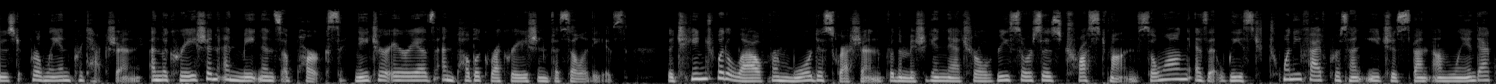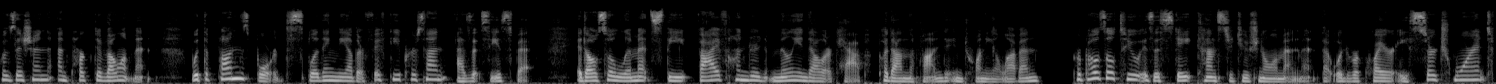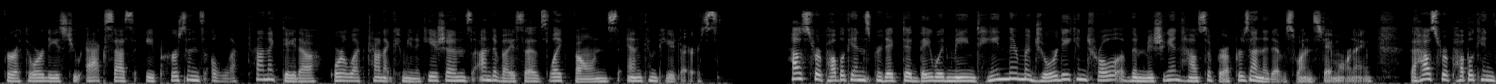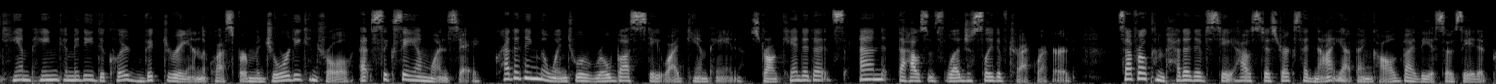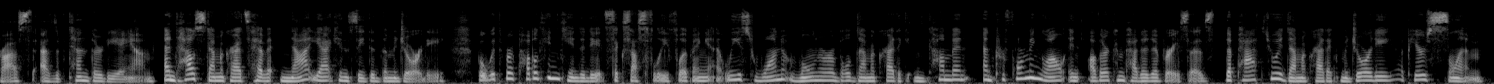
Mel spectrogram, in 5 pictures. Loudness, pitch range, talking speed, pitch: -26 LUFS, 155-200 Hz, 165 wpm, 175 Hz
